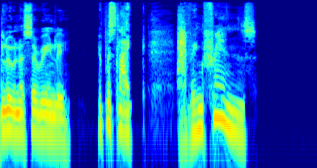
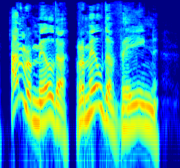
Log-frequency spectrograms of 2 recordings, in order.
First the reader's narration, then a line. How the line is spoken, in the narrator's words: she said loudly and confidently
